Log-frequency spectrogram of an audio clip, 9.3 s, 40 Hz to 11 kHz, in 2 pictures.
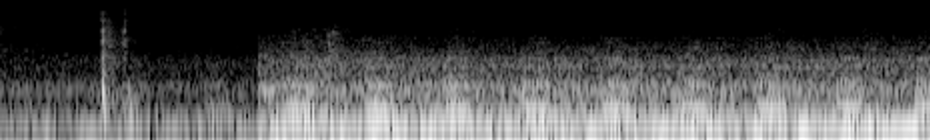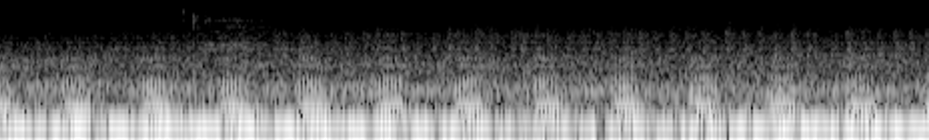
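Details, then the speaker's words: Valve amp with all controls at 0 or 1 and the tremolo switched on by grounding its plug: low steady thumping pulses about two to three a second through the speaker; a 10 nF capacitor to ground is already fitted to reduce it. "so you can hear that it is thumping away."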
